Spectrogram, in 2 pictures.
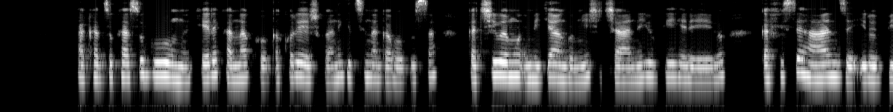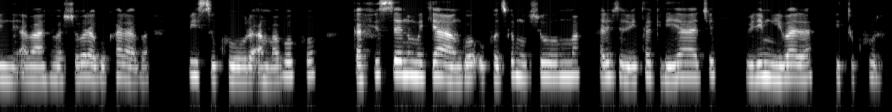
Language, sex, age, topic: Rundi, female, 36-49, education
